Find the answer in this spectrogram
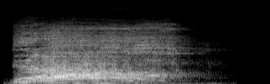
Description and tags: Monster Roar 8
monster roar scream evil villain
